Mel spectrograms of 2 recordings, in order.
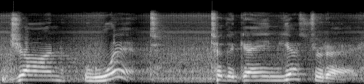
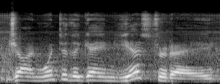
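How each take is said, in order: First: The stress falls on the word went. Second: The stress falls on the word yesterday. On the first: He did go to the game. "Need to put more stress in the word went" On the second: It was yesterday, not last week. "if you want to focus on yesterday"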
